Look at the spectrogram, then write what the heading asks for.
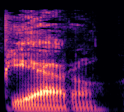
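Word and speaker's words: Piero: of power all right I guess his name would have been pronounced piado but he found himself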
